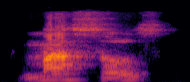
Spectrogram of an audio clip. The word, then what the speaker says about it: muscles: ¿sí?, la palabra muscles, así se pronuncia, muscles, la C no se pronuncia, muscles, músculos, en inglés.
